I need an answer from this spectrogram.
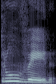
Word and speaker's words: trouver: So the first verb I have taken, that is trouver. So you know that OU sound is U. So trouver, and last R is always pronounced.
